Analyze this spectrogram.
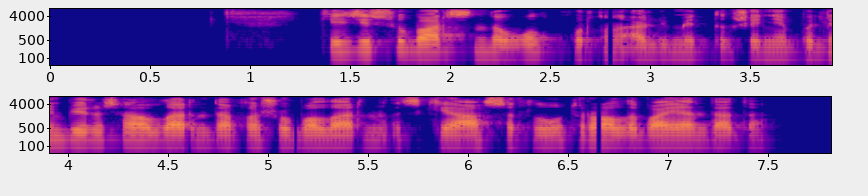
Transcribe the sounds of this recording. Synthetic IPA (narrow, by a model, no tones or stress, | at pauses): kʲʰe̞zd̪e̞subɑɾəsənd̪ɑwo̞lˠqʰuɾd̪əɴʔæ̰le̞wme̞t̪ːɪkʒ̥æne̞bɪlɪmbe̞ɾusɑlˠɑlˠɑɾənd̪ɑʁəʒo̞bɑlˠɑɾənəɴɪskʲe̞ɑsəɾəlˠuwət̪ʰuɾɑlˠəbɑjɑnd̪ɑd̪ə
